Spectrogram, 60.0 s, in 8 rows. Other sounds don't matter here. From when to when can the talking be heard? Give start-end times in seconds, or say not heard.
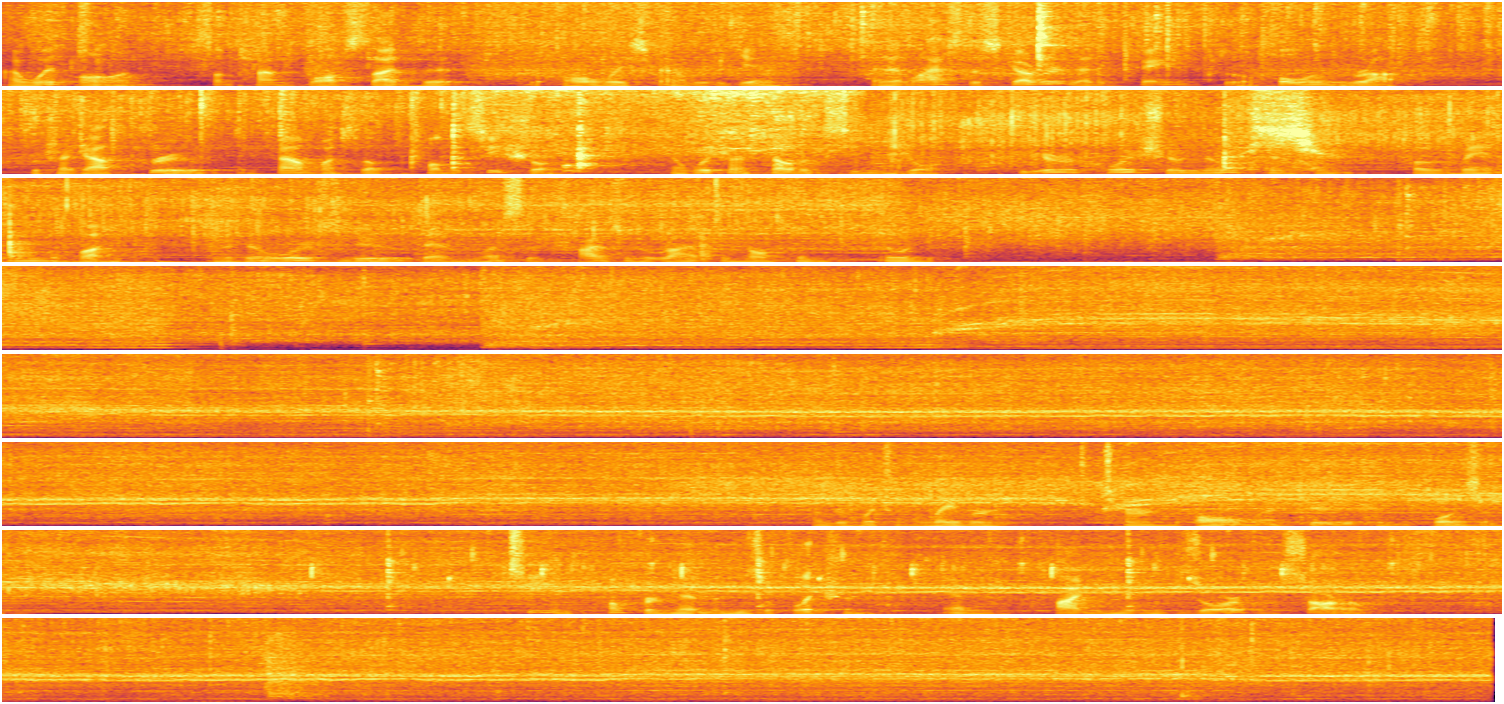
0.0-19.7, 41.5-45.1, 47.5-51.9.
